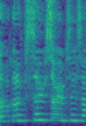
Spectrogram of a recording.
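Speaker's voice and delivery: flustered, rushed sorry in a high voice; flustered apology. Retold or imitated. Friend apologising to Ella after mentioning him, flustered and high.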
